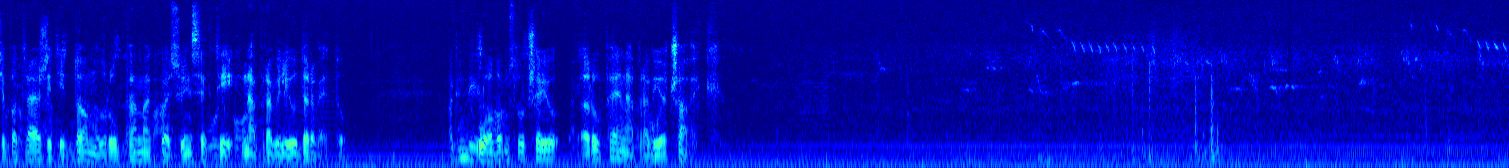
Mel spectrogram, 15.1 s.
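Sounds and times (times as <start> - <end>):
steady low hum: 0.0 - 15.0
bird chirps and trill: 7.4 - 15.0.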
